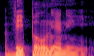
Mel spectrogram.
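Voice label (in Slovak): "vyplneny", Slovak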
